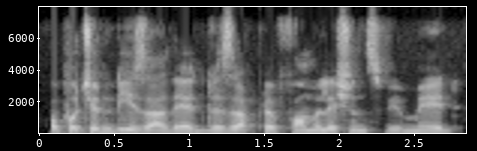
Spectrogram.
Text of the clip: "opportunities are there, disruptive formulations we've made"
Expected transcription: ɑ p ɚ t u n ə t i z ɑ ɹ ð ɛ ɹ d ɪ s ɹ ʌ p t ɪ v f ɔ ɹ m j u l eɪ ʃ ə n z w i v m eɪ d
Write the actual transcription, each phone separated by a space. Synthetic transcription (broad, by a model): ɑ p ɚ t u n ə t i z ɑ ɹ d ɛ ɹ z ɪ ɹ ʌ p t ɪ v f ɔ ɹ m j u l eɪ ʃ ə n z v i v m eɪ d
